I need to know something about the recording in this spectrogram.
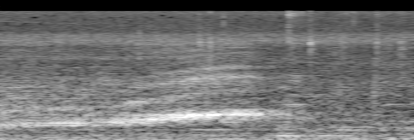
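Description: Distant firecrackers: a faint whistle rising slightly in pitch for about a second, like a whistling rocket, then a few faint snaps.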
